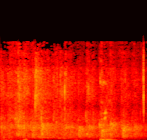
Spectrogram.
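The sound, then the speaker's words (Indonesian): A crowd breaks into steady, dense applause for friends from another campus, many hands clapping together at an even loudness throughout, with a brief low voice or cheer rising through it partway. “Boleh kita beri tepuk tangan for our friends um, in Best Day.”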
